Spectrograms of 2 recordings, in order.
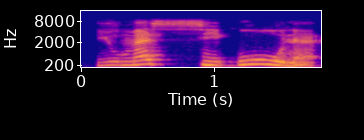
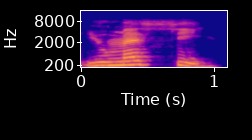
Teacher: Kalau kita nggak buat suara sofir, maka kedengarannya dia akan lemah. Kayak Yumesi.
